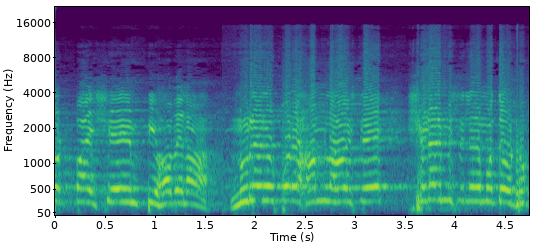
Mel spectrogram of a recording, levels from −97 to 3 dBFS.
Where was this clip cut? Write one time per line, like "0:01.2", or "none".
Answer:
0:01.6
